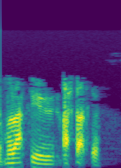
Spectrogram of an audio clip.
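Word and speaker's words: Mulatu Astatke: And, you know, I have a hard time remembering how to pronounce his name, but Mutla Astake? – Oh, Mulatu. – Mulatu. – Yeah, Mulatu Astake.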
